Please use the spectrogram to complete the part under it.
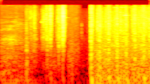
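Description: Rapid gunfire in the video game Blood Strike as a player shoots at ATMs: a few sharp shots, a brief gap, then a dense, loud sustained volley.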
